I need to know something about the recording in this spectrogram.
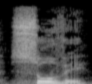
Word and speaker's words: sauver: Okay, remember when you combine A and U, you get the sound O. So really like the letter O. Okay, so sauver, sauver.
